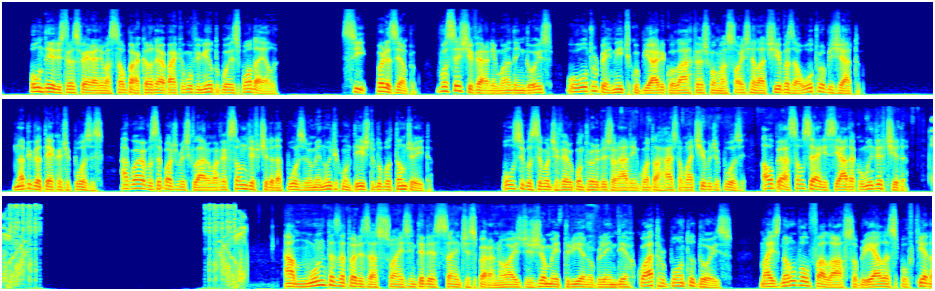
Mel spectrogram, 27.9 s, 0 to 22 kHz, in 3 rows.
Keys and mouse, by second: 7.2-7.6 Right.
